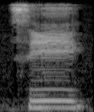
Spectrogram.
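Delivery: "si" held level at mid pitch, Cantonese tone three. Shown as a demonstration. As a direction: keep "si" steady in the middle of the voice. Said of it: "the mid-level tone".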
